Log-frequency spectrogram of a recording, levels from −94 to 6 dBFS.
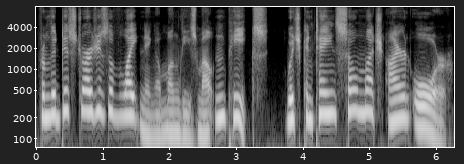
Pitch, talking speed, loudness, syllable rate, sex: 180 Hz, 145 wpm, -17 LUFS, 4.1 syllables/s, male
